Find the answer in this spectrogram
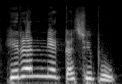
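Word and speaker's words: हिरण्यकशिपु: जबकि सामान्य रूप से यानी कि व्याकरण की दृष्टि से देखा जाए तो हिरण्यकश्यप तो कोई शब्द ही नहीं होता। यानी कि ये गलत शब्द है जिसका उच्चारण हम अक्सर बोल सुनते आए हैं। लोगों के मुंह से भी सुनते हैं और खुद भी बोलते हैं। जबकि बेटा शुद्ध शब्द होता है हिरण्यकश्यपु।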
